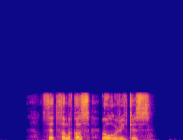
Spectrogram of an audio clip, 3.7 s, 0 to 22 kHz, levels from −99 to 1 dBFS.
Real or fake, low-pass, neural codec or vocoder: fake; 7.2 kHz; codec, 16 kHz, 4.8 kbps, FACodec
